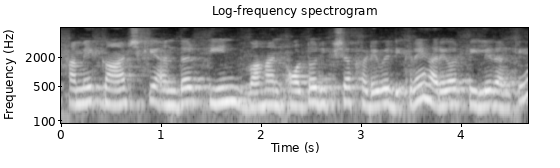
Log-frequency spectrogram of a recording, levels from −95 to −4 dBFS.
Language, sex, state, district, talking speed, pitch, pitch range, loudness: Hindi, female, Uttar Pradesh, Jalaun, 245 wpm, 220 Hz, 205-235 Hz, -15 LUFS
